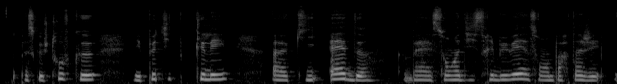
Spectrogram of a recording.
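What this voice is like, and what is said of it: Slight southern French accent. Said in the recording (French): “je viens du sud, tu dois peut-être l'entendre un tout petit peu dans mon accent ... je viens d'en dessous de Toulouse”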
